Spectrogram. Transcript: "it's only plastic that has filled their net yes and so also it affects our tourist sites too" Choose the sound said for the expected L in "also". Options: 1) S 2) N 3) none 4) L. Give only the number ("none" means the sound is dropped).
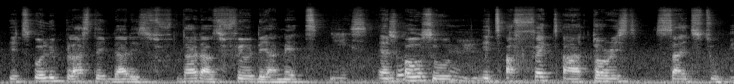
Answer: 4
